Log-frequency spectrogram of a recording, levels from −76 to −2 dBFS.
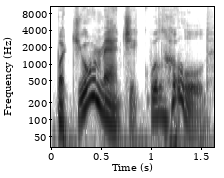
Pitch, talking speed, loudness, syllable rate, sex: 135 Hz, 185 wpm, -17 LUFS, 4.0 syllables/s, male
